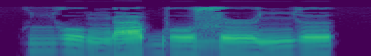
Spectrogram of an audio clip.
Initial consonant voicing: voiced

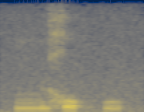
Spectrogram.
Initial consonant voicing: voiced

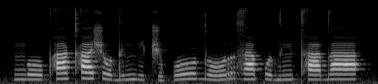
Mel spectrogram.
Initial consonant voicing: voiced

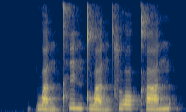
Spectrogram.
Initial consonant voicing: voiceless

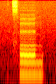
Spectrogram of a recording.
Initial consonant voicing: voiceless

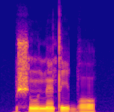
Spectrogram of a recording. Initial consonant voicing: voiceless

